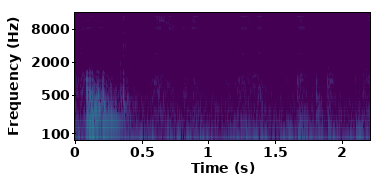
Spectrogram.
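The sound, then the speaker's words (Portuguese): A pen writes, making a faint run of short, scratchy strokes that begins with one louder scrape and then continues in quieter, uneven scratches. “deixa-me só escrever também aqui”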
